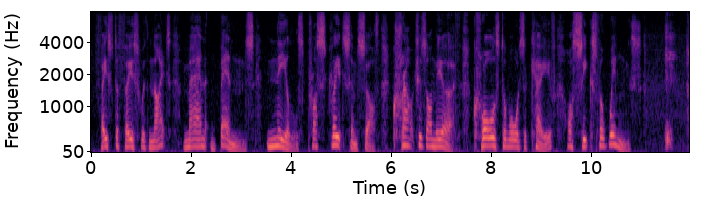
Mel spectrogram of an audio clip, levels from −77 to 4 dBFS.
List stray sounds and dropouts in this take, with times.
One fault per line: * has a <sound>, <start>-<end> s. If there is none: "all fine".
* has a throat clearing, 11.5-11.7 s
